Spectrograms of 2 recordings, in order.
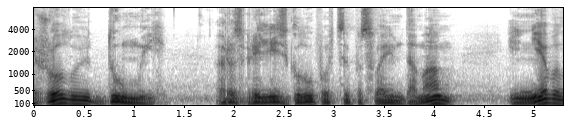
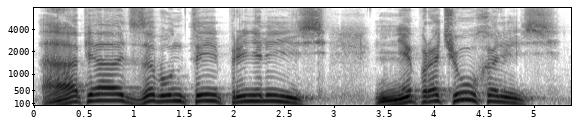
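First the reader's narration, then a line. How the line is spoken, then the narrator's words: Shouting in a strange voice. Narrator (Russian): бригадир не своим голосом закричал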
